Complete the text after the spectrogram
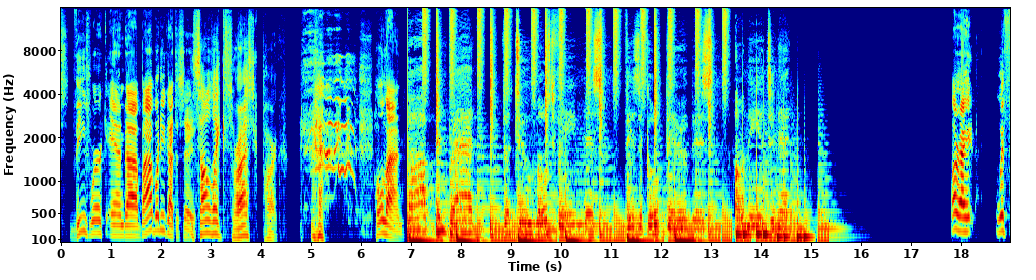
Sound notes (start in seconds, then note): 4.8 both laughing; 16.5 upbeat synth music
